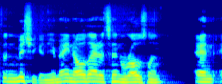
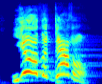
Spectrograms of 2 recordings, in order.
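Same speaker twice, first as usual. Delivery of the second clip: put-on shrill whine, very high and very loud, like a child; 14 dB louder than usual. Retelling a church outreach visit, Baptist preacher is imitating a high whiny voice. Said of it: "He had this real high, whiny type voice".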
